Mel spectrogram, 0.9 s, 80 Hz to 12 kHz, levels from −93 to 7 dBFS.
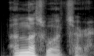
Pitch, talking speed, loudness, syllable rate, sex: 115 Hz, 190 wpm, -17 LUFS, 5.6 syllables/s, male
